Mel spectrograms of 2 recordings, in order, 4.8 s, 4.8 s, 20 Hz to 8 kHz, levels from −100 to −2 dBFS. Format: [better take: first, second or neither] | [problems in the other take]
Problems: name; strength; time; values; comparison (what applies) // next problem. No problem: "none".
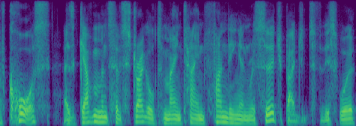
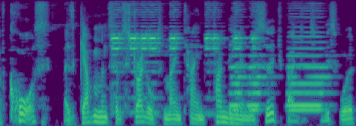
first | noise reduction (classical method Wiener filter)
